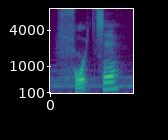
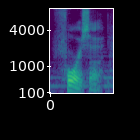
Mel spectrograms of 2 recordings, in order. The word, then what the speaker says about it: Forza: it's my understanding that because this is an Italian word it's actually pronounced Forza and not Forza which is what I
